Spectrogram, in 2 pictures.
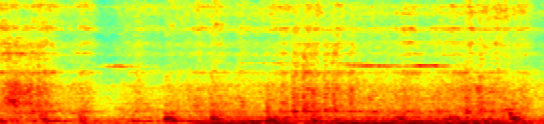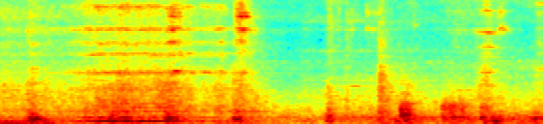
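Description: Freight train's Koki container flat wagons rolling slowly past while braking to a stop, brakes squealing in steady tones over the wheel rumble. Sharp clanks come in the last few seconds as the train slows.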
